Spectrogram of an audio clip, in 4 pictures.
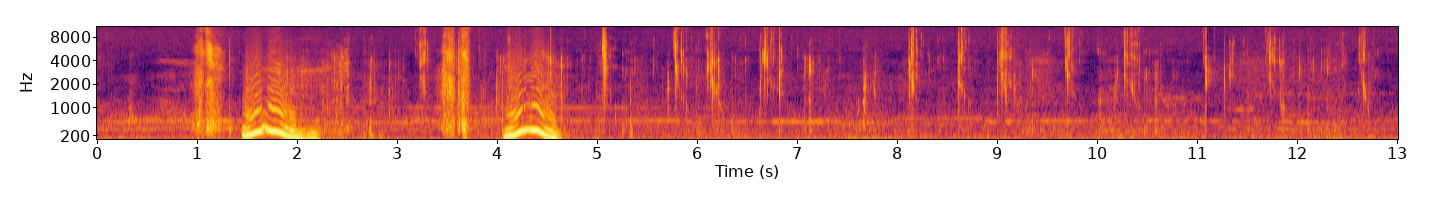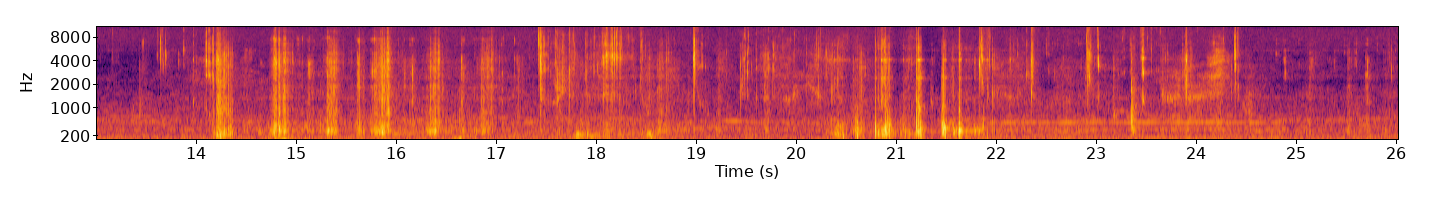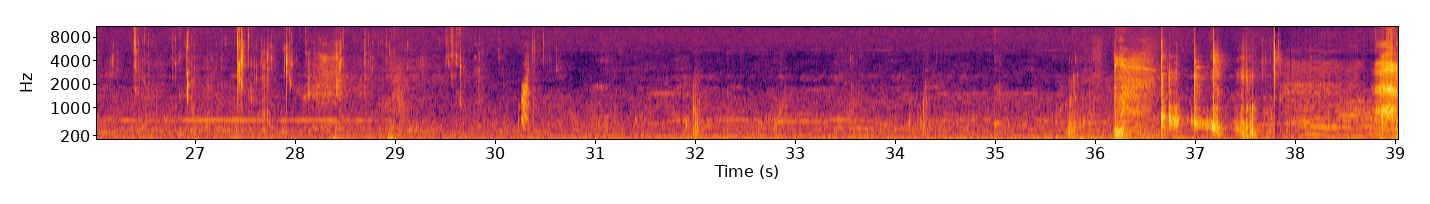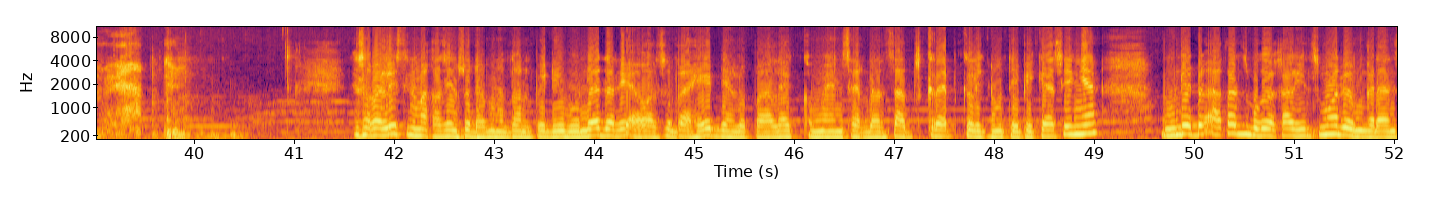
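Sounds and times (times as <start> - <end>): person chewing noodles: 0.9 - 31.3, 39.4 - 41.6.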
